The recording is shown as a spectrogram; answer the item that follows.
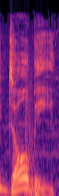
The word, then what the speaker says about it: Dolby: This day, 2013, Ray Dolby, the U.S. engineer who founded... – Also known as Dubley.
